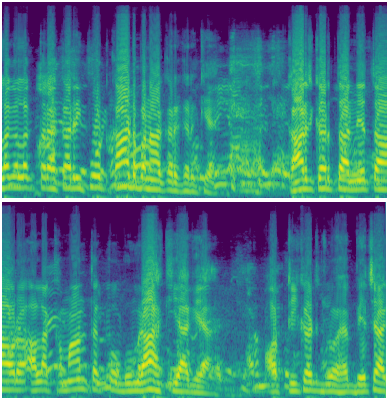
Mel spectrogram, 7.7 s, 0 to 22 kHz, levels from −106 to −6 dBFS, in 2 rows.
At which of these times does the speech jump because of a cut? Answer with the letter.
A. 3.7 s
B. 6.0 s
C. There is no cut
C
